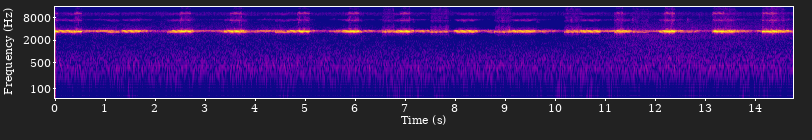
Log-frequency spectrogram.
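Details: ['Cricket chirping steadily: a high, shrill, pulsing trill sounding in bursts of about half a second to a second, with short quieter gaps between them. The bursts come roughly once per second over a faint background hiss.']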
